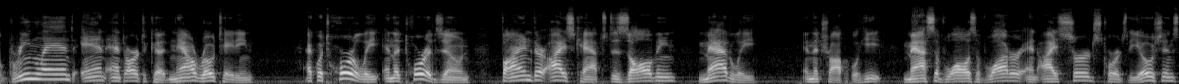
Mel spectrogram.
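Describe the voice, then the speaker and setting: A middle-aged man, not a native English speaker, hosting and reading aloud in deliberate, emphatic phrases with casual asides. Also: medium pitch. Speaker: host reading a book aloud and commenting. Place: small dim indoor home studio.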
